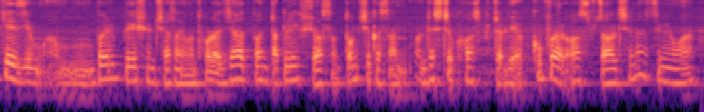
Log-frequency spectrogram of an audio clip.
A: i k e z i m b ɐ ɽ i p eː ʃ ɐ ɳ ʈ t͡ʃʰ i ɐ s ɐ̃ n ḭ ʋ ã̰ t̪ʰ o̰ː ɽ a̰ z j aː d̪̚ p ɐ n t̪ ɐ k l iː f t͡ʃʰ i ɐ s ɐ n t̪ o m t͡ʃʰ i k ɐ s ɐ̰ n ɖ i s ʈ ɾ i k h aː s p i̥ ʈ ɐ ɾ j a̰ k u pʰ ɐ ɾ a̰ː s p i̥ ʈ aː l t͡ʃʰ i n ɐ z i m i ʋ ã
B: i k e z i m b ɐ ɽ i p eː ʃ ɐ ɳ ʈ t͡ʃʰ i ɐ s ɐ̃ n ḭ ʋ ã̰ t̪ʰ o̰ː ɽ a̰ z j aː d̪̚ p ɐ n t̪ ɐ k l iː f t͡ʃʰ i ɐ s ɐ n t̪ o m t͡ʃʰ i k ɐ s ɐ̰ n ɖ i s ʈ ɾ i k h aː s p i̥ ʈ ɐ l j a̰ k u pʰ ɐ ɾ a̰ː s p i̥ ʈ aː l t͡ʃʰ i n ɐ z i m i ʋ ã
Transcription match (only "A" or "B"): B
